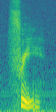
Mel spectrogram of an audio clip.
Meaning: Free from; devoid of; without
- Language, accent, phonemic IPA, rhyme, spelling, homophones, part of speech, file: English, US, /fɹiː/, -iː, -free, free, suffix, En-us--free.ogg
